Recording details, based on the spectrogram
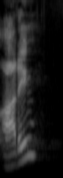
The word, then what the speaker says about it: Oetting: We have Will Oetting.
